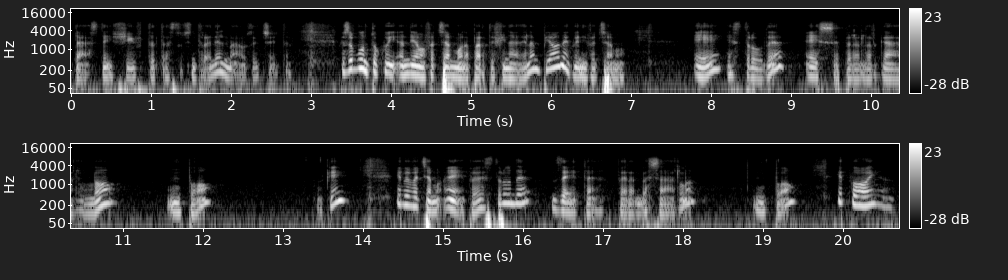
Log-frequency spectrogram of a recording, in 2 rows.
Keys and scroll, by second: 9.0 s, 12.1 s, 15.0 f, 16.4 z.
